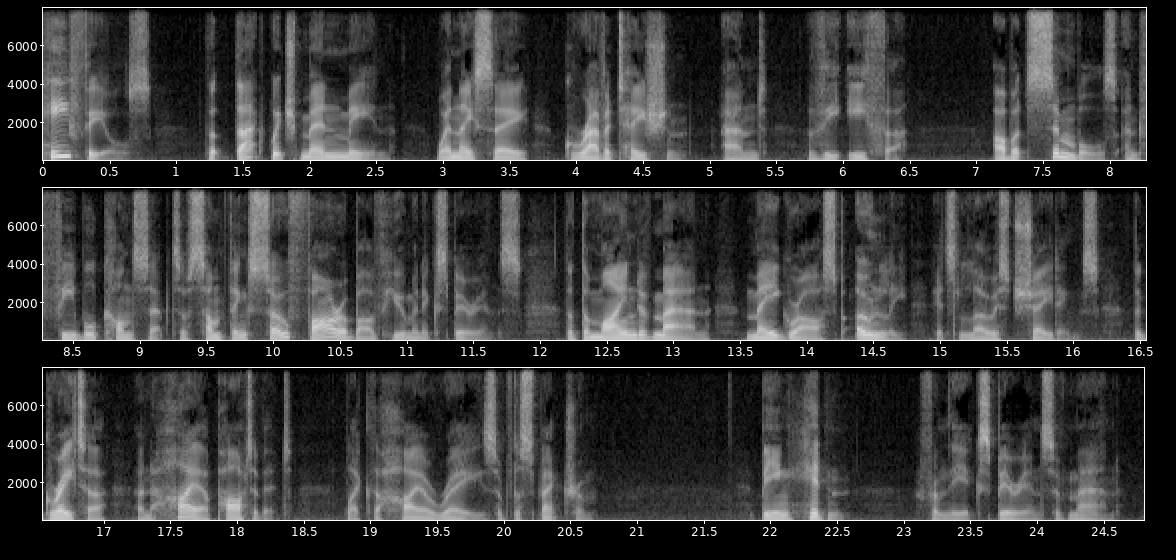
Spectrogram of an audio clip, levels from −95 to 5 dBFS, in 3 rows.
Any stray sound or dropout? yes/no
no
